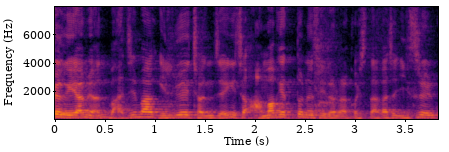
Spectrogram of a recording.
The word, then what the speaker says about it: 아마겟돈: 우리 그 계시를 해가면 아마겟돈 으로 발음되는 데 저게 헬라어 아마겟돈 으로 발음되는 거에요 그래서 저기를 이제 그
